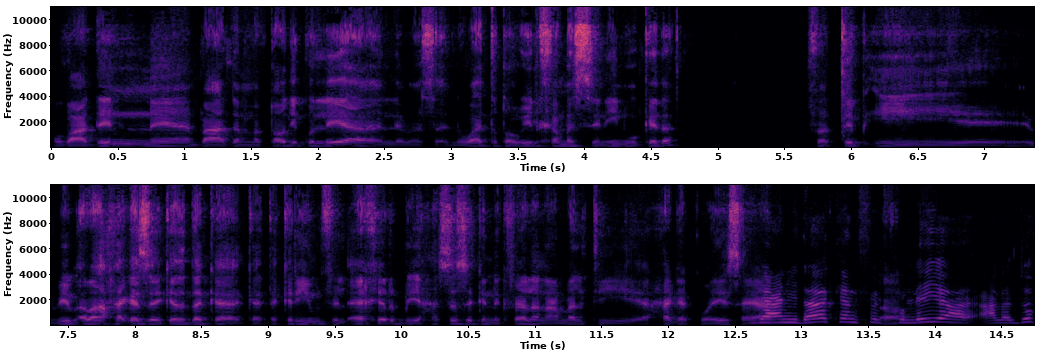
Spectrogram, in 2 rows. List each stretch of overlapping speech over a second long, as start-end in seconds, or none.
none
